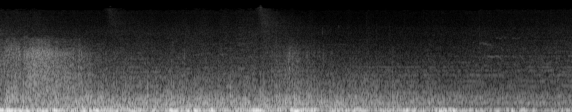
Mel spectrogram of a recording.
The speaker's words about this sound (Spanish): Mientras el trueno hacía uso del estruendo para anunciar su llegada.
